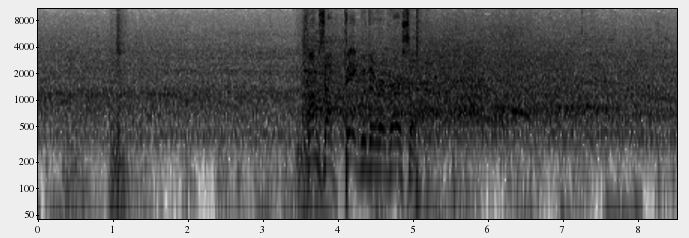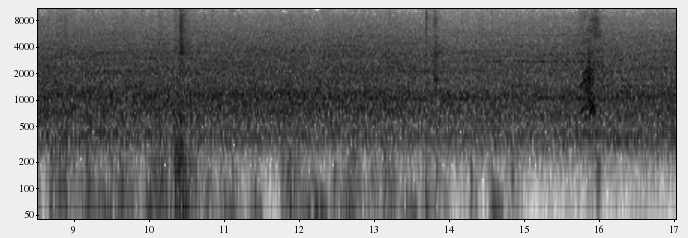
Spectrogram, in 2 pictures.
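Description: Blows and body slams thud sharply now and then.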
